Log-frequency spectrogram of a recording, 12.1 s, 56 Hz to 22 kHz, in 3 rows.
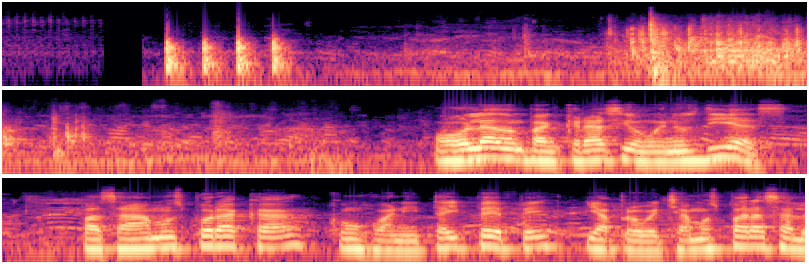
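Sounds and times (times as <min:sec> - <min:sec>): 
knocking on the door of a house: 0:00.8 - 0:01.5
rustling and shuffling: 0:02.5 - 0:05.4
speech: 0:06.2 - 0:12.0.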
